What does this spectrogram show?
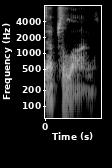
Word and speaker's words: epsilon: This is epsilon. It is always a short vowel and is pronounced like the E in bet.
